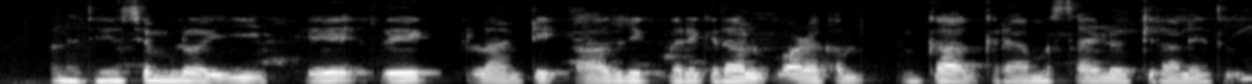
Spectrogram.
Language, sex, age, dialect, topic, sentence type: Telugu, male, 25-30, Central/Coastal, agriculture, statement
